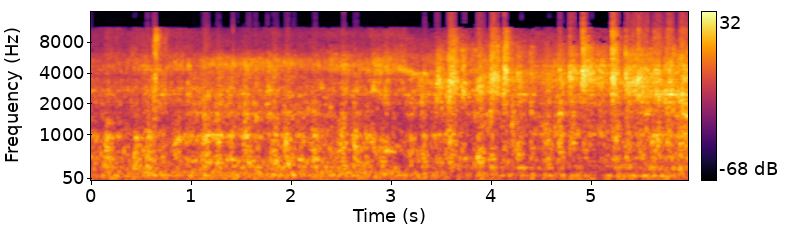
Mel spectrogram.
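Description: Passenger train running along the track, heard from inside the carriage: a loud, steady rumble of wheels on rail with scattered sharp clicks.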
